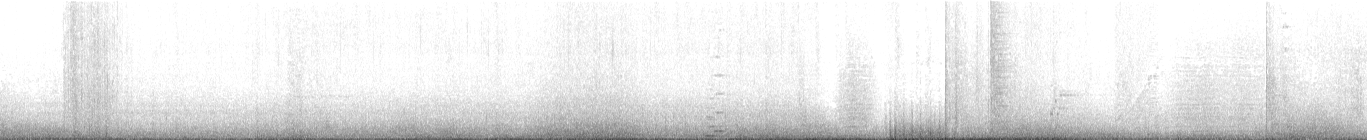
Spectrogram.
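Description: Cannon shots boom and explosions crack.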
